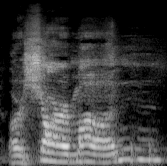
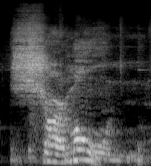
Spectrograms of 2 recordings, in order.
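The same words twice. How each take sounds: First: Charmon as SHAR-mun, plainly, slow; plain American. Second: Charmon as French, ʃar-MOHN, nasal end, lower; French pronunciation. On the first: Shown as a demonstration. Correcting Charmon's name, plain American pronunciation. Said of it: "is supposed to be Charmaine". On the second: Retold or imitated. Charmon insisting his name is French, French pronunciation. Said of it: "Nope, it's French".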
